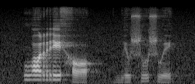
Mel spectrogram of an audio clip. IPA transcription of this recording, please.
wɔ˥re˥ hɔ˩ | be˩sʷe˥sʷe˩

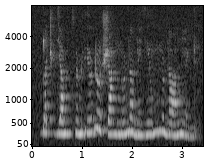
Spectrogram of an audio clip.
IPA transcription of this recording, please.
ɖɑt͡ʃdʲɑmt͡sõɖ rʲuɖõ ʃɑŋn̪ũɖɾɑ̃ ɖĩzʲũmn̪ũɖ ɾɑ̃n̪ĩɖ

